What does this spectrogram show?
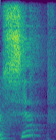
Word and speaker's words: CIP: carthaginian Etho Bist party or sip it's CIP CIP sip party right we got the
